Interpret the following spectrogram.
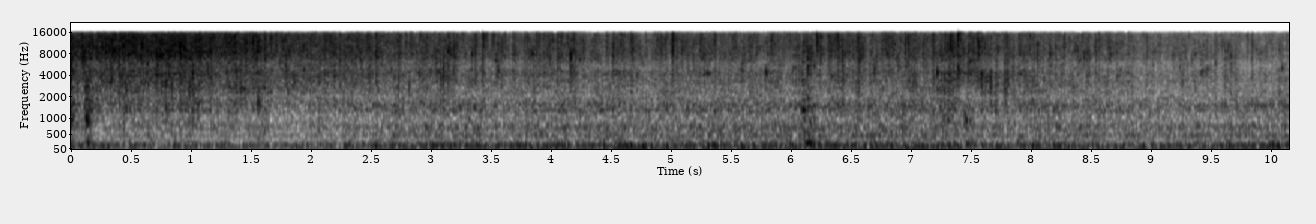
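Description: Horse mackerel fillets frying flesh-side down in a thin layer of vegetable oil in a nonstick frying pan: a steady sizzle with fine crackling, slowly getting quieter.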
